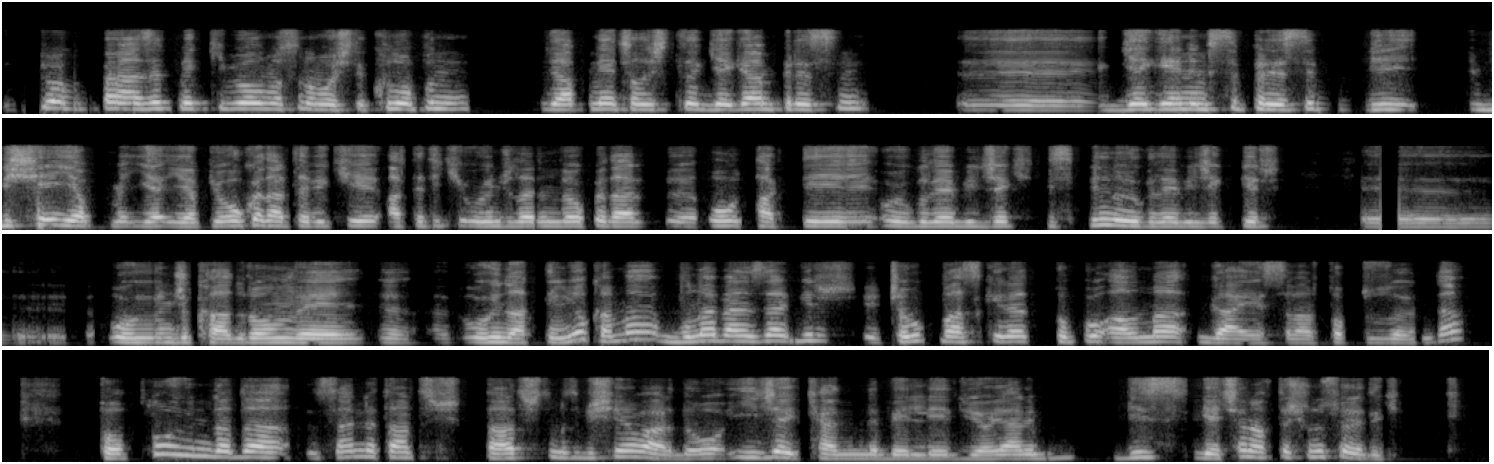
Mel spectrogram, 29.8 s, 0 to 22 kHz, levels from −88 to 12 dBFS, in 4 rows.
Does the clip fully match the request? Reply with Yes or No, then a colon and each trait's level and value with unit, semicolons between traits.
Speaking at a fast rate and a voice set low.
No: fast, 150 wpm; medium, 170 Hz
